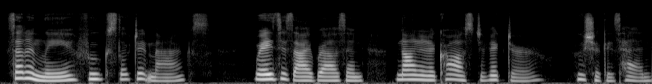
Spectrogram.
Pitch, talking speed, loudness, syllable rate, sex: 200 Hz, 155 wpm, -20 LUFS, 4.7 syllables/s, female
